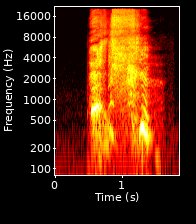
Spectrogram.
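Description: A single loud sneeze, a sharp intake then an explosive burst lasting about one second.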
